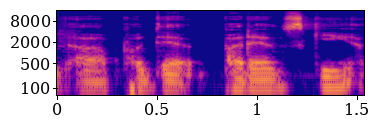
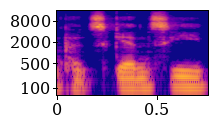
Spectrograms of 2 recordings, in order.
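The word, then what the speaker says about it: Podziemski: made the lineup changes, adding Podensky, make sure I say his name right, actually, adding Podskensky to the starting lineup.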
